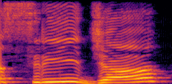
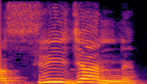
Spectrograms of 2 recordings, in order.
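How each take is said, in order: First: सृजन stretched very slowly, the sri held; drawn-out spelling-out. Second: Said in the usual way. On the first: Shown as a demonstration. Teacher to pupils, drawing the word out slowly. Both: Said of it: "क्या हो जाएगा?".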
